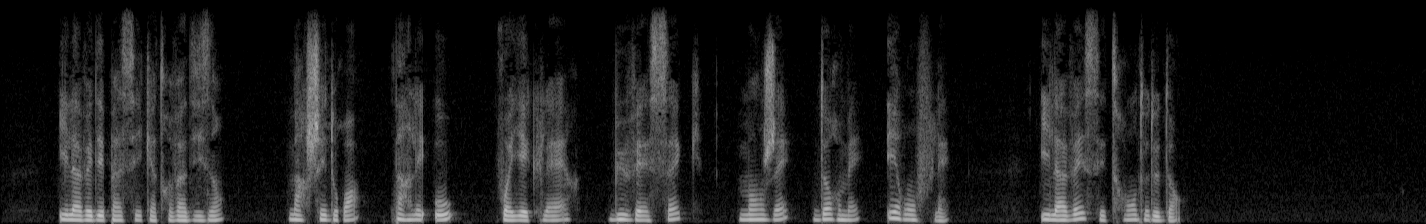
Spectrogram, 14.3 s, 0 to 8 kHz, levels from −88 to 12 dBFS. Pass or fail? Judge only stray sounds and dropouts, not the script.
pass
